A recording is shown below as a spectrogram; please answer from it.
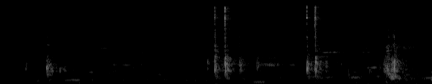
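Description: About four short, sharp clicks at a computer, spaced irregularly roughly a second apart, as the mouse and keys are worked.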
